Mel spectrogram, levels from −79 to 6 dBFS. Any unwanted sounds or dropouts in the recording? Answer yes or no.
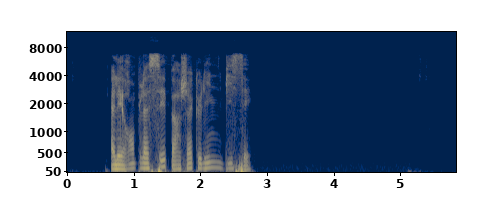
no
